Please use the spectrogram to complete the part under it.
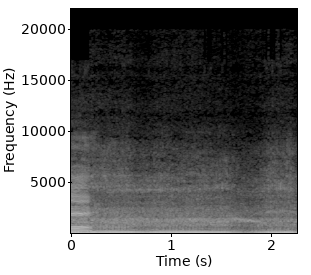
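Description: A tractor works wet clay ground on a Khon Kaen worksite, its engine a steady low drone close by, holding at an even level throughout with a brief dip near the end.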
